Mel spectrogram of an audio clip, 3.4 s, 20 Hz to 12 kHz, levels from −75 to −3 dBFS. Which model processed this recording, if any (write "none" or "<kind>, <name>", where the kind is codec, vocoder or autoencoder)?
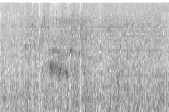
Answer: none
